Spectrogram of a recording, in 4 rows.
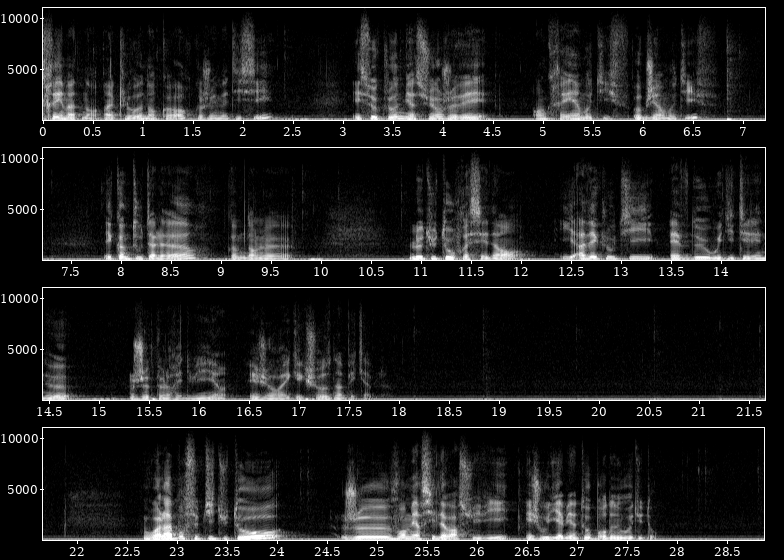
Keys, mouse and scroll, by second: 0.6 click, 3.7 click, 7.0 click, 7.4 right click, 9.0-10.4 ctrl+drag, 14.1 click, 15.6-17.6 ctrl+drag, 18.2 click, 19.9 click, 21.3 middle click, 24.3 click, 25.3 right click, 28.3 click.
